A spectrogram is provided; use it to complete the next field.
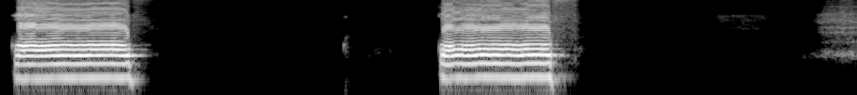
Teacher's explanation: ان میں خا، غین اور قاف یہ صرف حروف مستعلیہ ہیں، یعنی ان کی ادا کرتے وقت زبان کی جڑ تالو کی طرف بلند ہوتی ہے، لیکن زبان کا درمیان والا حصہ نیچے ہی رہتا ہے، تالو کے ساتھ نہیں ملتا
